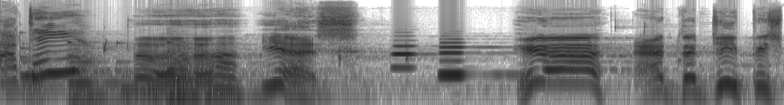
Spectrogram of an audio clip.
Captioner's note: groans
